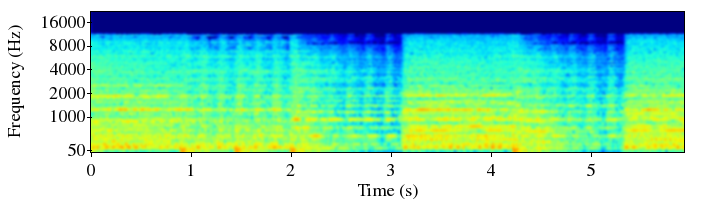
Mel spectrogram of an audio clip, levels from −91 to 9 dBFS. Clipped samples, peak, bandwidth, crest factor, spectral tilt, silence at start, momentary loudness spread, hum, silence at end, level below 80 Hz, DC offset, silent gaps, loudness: under 0.1%; -2 dBFS; 11.5 kHz; 16 dB; -5 dB/octave; 0 s; 10 LU; none; 0 s; -30 dBFS; under 0.1%; none; -18 LUFS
